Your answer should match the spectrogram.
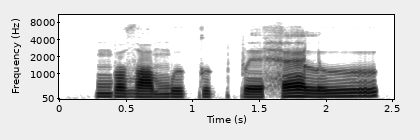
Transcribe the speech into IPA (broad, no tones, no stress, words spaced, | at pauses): muðˤɤmɯkɯk pehɛ lɯ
